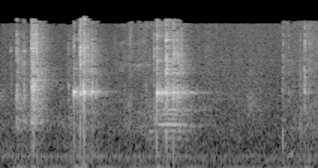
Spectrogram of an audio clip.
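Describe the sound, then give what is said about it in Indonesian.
Dishes clinking while being washed, with a few sharp, bright clinks and a brief ringing tail, followed by a fainter knock. “Cuci piring.”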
